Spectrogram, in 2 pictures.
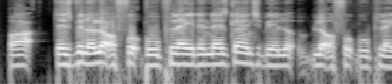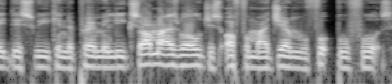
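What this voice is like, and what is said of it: Slightly sick, under-the-weather voice. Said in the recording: “As you can potentially hear from my voice, I'm kind of coming down under the weather a bit”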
